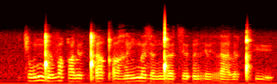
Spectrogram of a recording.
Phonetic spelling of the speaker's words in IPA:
co ŋ͡ǃəvoqolø ǃʼaqʼa ʁĩŋ͡mœzœ ŋ͡ǃœt͡søʔə̃rø ralœ ǃʰy

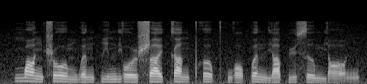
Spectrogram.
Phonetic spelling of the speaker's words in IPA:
mɑ˥˨ŋʂo˥˨ʊ̯ mwə˨˦npi˨˦n̪jo˨˦ʊ̯ ʂa˦ɪ̯ka˥˨npʰɤ˥˨ pʰwɔ˨˦pə˥˨njä˥˨py˥˨ sɹ̩˥˨mjɑ̰˨˩ŋ

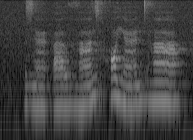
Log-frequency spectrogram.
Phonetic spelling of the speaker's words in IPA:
zæ̃ʔaə̯ɦãz hɒjæ̃ dʱã

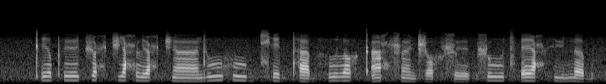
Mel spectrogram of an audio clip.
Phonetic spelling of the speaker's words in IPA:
kʼɪə̯pʰʏːt͡ʃuħt͡ʃiħ lʏħ t͡ʃɐ̃ː duːxuːbt͡ɕʰedtʰab hulɔxkʼãħ ʂœ̃d͡ʒɔx ʂʏ | ʂuːt͡sʼɛːħxy nɐb

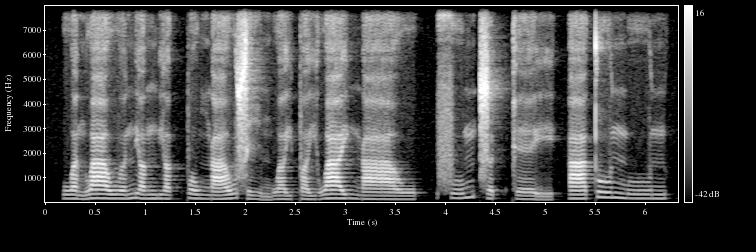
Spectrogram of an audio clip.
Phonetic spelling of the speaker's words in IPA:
wɐ˨˩nwaː˧wɵ˨˥njɐ˨˧ŋ jɐ˨˥k̚po˧wŋaː˨˥w siː˨˩mwɐ˨jpɐ˨j waː˥jŋaː˧w | fuː˨˥mt͡sɵ˨t̚ ke˨˩j | aː˨˧ t̪uː˧nmuː˨n

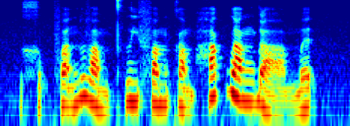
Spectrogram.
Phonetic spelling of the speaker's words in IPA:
xə˨˩p̚fa̰˧˥nva˧˩mt̪ʰɨ˧j fa˧mka̰˧˨m ha˦˥k̚la˧ŋ ɗaː˧˩mɛ˦˥t̚

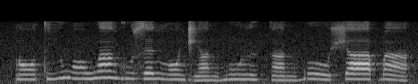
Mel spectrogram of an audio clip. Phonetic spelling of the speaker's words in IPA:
ɾɔ̃˨ti˨˦wɔ̃˧ wã˦ɡu˧zɛ˧ ŋɔ̃˧d͡ʒã˨nbũ˧ lɨ˨kã˨nboː˦˨ʃaː˦ ɓã˦˨

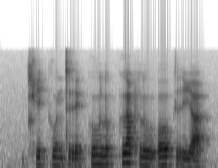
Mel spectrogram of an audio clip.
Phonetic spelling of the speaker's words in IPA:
t͡ɕʰi˨˩t̚ku˨˩ntre˨˩k̚huː˥˩ lu˦˥k̚hɯ˥˩a̯pʰluː˨˩ʔoː˦˥ kri˨˩a̯

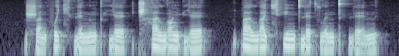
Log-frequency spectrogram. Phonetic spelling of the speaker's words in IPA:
ʂa̰˨˩nfɤ˥˩t͡ɕʰɥɛ˧˥n ʊ˧˥ŋpʰjɛ˥˩ | ʈ͡ʂʰä˥˧lwɑ˥˩ŋpjɛ˧˥ | pä˥˧lwä˥˩t͡ɕʰi˥ŋ t̪ɥɛ˥˩ t͡swə˧˥nt̪ʰɥɛ̰˨˩˦n

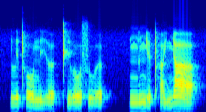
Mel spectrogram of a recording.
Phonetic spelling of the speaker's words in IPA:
li˧˥t̪ʰoː˧ni˩ə̯ | kʰi˧˩loː˥˨su˧˩ə̯ | ɲu˧˥ɲe˩˧pʰa˩˧jɲaː˥˨

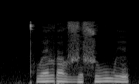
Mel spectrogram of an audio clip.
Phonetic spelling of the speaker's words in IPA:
kʷʰɛlɾʌlzɪs uwɪ

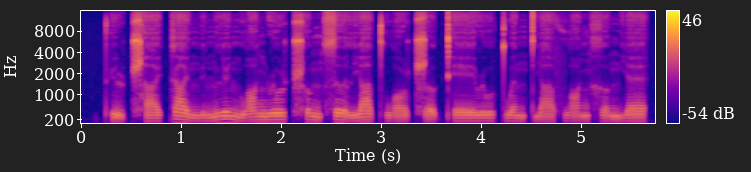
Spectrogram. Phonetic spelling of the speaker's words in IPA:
pʰy̰˨˩ ʈ͡ʂʰa˧˥ɪ̯ka˥˩ɪ̯n̪y˧˥n ly˥˩nwɑ˥ŋɻu˥ʈ͡ʂʰʊ˥˧ŋ sɹ̩˥˩ljä˥ t̪ʰwɔ˧˥ʈ͡ʂɤ̰˨˩ kʰe˥ɪ̯ ɻu˥ t̪wə˥˩n t̪jä˧˥fwɑ˧˥ŋ xɤ˧˥ŋjɛ˥

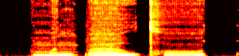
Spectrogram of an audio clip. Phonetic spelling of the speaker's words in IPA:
mɐ˨˩ŋpaː˨˧wkʰɔː˨t̚

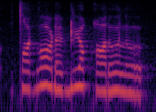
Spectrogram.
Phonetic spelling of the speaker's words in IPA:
tˤuɡɔɽɛ ɖyqɔ ɾʊlʊ

